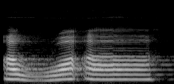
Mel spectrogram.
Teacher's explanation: را مشدد ہے، سختی کے ساتھ رک کر پڑھیں گے اور بغیر کھنچے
